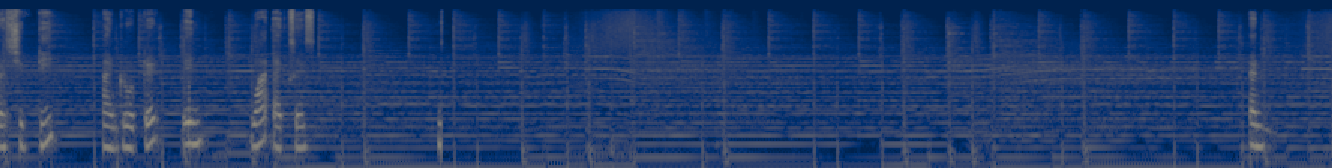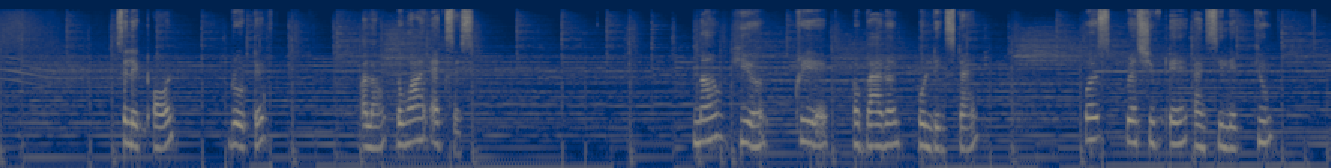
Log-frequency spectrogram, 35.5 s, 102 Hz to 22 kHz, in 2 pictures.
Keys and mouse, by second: 1.5 click, 2.1 ctrl+s, 2.5-3.3 alt+middle drag, 3.4 KP_1, 3.7 click, 3.9 ctrl+s, 6.1 g, 7.1 click, 7.7 ctrl+s, 9.0-9.6 alt+middle drag, 9.6 click, 10.0 KP_1, 10.4 g, 10.5 ctrl+alt+s, 10.5 alt+click, 11.2 ctrl+s, 11.4 KP_1, 13.1 middle click, 13.2 KP_1, 13.2 g, 14.7 click, 15.0 KP_2, 15.3 KP_3, 15.8 click, 16.3 ctrl+s, 16.6-17.4 alt+drag, 17.7 ctrl+s, 17.8 KP_1, 19.0 middle click, 19.7 ctrl+s, 20.5 click, 21.1 r, 21.6 y, 21.8 KP_9, 21.9 KP_0, 22.2 click, 22.5 ctrl+s, 22.8-23.1 alt+middle drag, 22.9 alt+click, 23.1-24.0 alt+drag, 23.9 right click, 24.1 KP_1, 25.0 ctrl+s, 26.8-30.6 typing, 27.0 middle click, 27.1 click, 31.3 Escape, 31.6 ctrl+z, 31.9 s, 32.1 y, 32.9 click, 33.7 r, 33.9 s, 34.3 click, 34.5 KP_1, 35.0 alt+z, 35.4 Tab.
